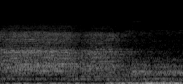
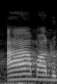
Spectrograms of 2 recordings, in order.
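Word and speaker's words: آمَنُوا: penuh illal ya Bu amanu sama amanu bukan amanu tapi amanu dibuka kita ulangin wailus shhati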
